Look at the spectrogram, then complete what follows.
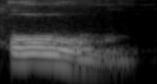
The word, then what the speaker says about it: Om: A plus U is equal to O. So we pronounce it as Om. Instead of saying A and U separately, we say O, then utter M.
